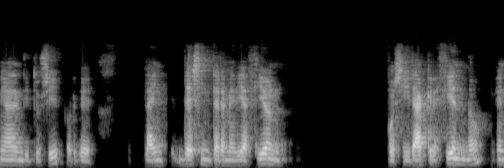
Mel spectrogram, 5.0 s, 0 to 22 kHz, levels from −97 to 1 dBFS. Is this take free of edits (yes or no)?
yes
